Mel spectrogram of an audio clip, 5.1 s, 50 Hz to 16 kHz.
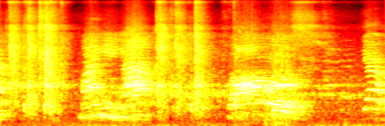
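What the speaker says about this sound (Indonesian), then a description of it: "Tepuk 5, Tepuk fokus" A class of children performs a 'tepuk fokus' clapping routine, loud crowd chanting and shouting mixed with bursts of clapping in a classroom, voices dominating throughout.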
